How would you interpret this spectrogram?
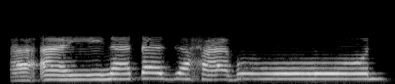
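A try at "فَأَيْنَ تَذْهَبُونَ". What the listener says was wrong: Huruf zal tidak boleh memantul, Ummu ya. Tidak boleh tazhabun, tetapi ditahan tazhabun. Fa aina tazhabun.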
